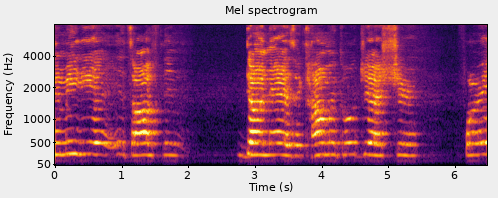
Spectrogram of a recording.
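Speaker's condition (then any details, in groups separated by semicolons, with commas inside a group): Cerebral palsy; brain injury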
